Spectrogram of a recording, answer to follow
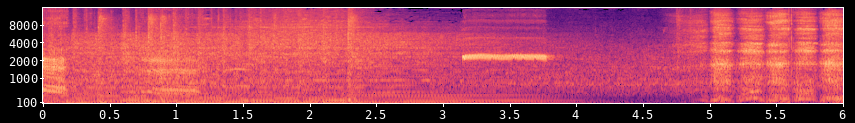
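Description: Cartoon soundtrack music with a single short referee's whistle blast a little past halfway, signalling the start of play. The music then drops away for about a second before a beat comes back in.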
